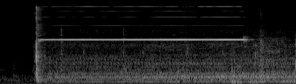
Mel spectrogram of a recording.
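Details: Oxygen concentrator with a bubbler humidifier cup, connected to a pet incubator, is switched on: a steady high-pitched electronic tone for about two seconds, a normal start-up beep.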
